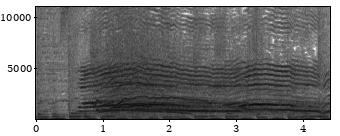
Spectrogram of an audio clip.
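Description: Pop dance music with a steady thumping beat. Over it, a group of young women's voices let out one long, loud shout together from about half a second in, dropping slightly in pitch toward the end.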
